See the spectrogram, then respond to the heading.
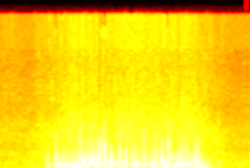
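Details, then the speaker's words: Goodman gas pack package unit not cooling, breaker tripping: harsh rough roar swells under two seconds with no smooth hum as the compressor tries to run and trips; compressor has a bad winding. "something started making noise before we even gave it this leg say like something going on with a compressor to me"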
